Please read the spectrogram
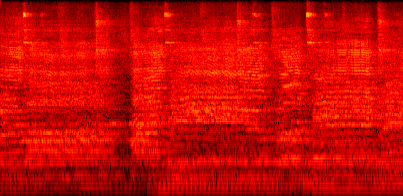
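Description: Gospel praise team singing long held chords in harmony over electric keyboard, with a short break about two seconds in before the next chord.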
